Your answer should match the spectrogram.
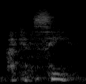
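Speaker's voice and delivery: soft unvoiced whisper. A narrator's reading. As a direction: breathe the words barely aloud. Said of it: "Adiver whispered".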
